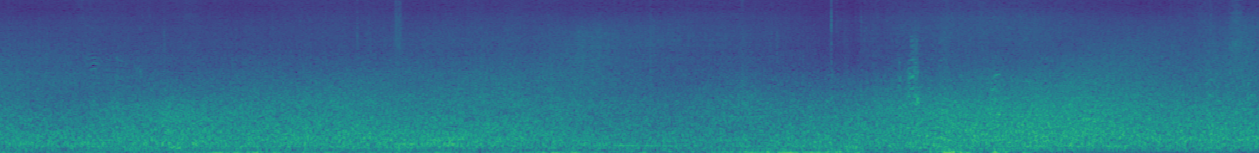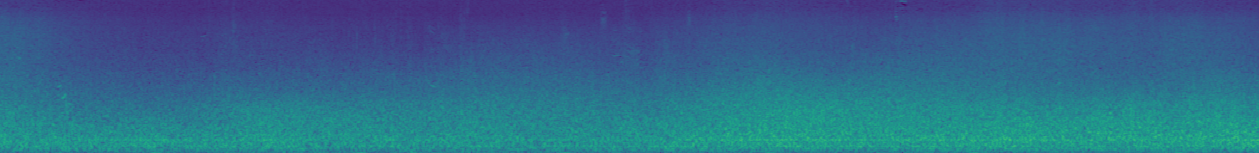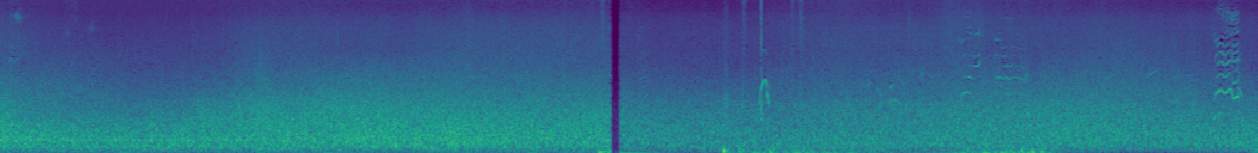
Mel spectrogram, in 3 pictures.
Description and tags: pacifica-linda-mar-ocean
the waves at linda mar, pacifica, california. kids playing in the waves.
